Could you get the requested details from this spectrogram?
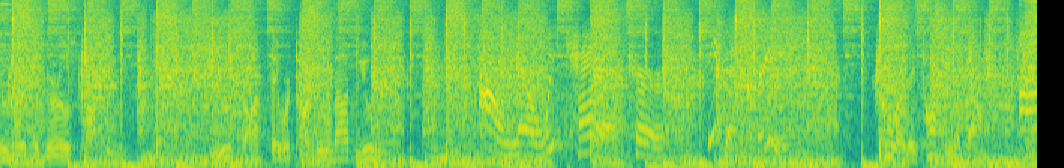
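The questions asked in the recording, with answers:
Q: Who are they talking about?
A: Kurt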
